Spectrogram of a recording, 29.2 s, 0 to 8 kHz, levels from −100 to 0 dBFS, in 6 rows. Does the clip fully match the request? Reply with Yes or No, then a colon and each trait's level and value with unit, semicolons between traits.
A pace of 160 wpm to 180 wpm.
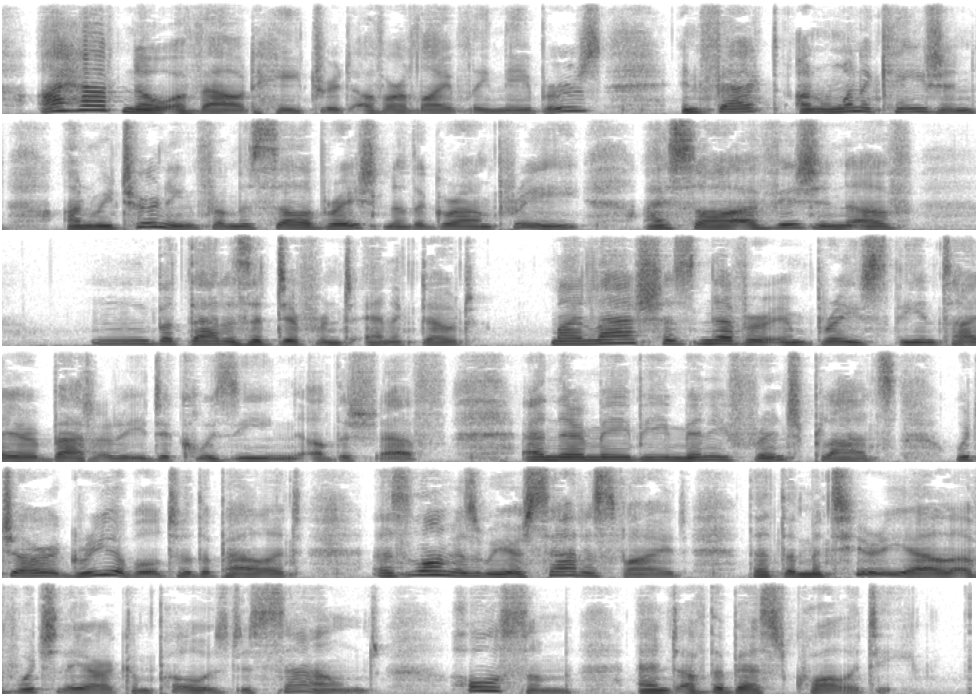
Yes: average, 165 wpm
